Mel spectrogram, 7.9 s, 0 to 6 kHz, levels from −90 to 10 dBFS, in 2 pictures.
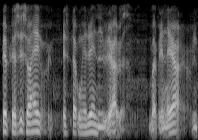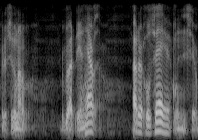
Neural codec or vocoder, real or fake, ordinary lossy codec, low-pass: autoencoder, 44.1 kHz, a latent of 192 numbers a frame, MeloTTS; fake; none; 5.4 kHz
